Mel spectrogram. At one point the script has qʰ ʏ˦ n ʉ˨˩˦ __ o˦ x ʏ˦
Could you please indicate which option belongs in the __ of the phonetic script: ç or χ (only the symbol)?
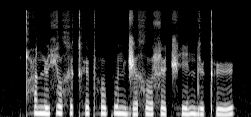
ç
